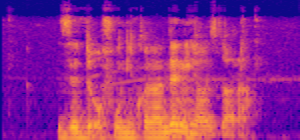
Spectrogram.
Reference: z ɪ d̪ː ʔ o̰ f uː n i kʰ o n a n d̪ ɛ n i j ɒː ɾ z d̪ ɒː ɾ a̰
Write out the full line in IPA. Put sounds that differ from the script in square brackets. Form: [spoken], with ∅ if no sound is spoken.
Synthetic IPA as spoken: z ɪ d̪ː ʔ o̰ f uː n i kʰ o n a n d̪ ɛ n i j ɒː [∅] z d̪ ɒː ɾ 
